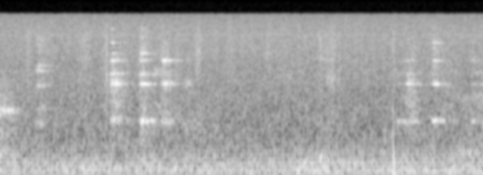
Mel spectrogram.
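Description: A hand strokes a cat's fur with a soft rustle.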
